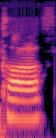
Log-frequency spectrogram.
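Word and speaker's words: Keoghan: Barry Keough. – Yeah, it's probably Cough. – I want to just say it's pronounced like cough.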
